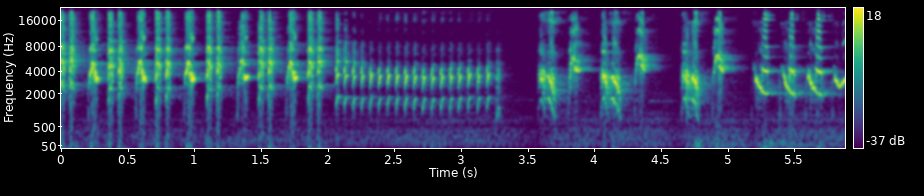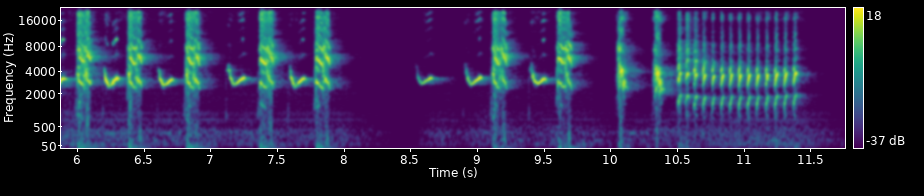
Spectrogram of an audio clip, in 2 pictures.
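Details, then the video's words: Long-tailed shrike lure song to make other birds sing soon: rapid, dry, ticking notes, a sustained buzzy trill, then a run of short downslurred whistles repeated at a steady pace, finishing with another harsh trill. "PANCINGAN CENDET AGAR CEPAT gacor"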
